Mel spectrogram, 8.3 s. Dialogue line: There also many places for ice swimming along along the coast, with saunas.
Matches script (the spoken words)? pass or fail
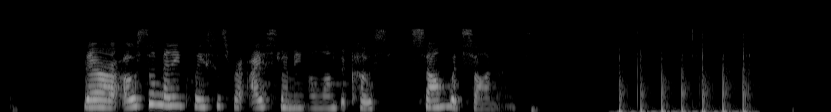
fail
